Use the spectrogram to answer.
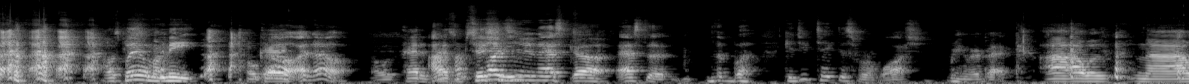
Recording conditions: poor sound quality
